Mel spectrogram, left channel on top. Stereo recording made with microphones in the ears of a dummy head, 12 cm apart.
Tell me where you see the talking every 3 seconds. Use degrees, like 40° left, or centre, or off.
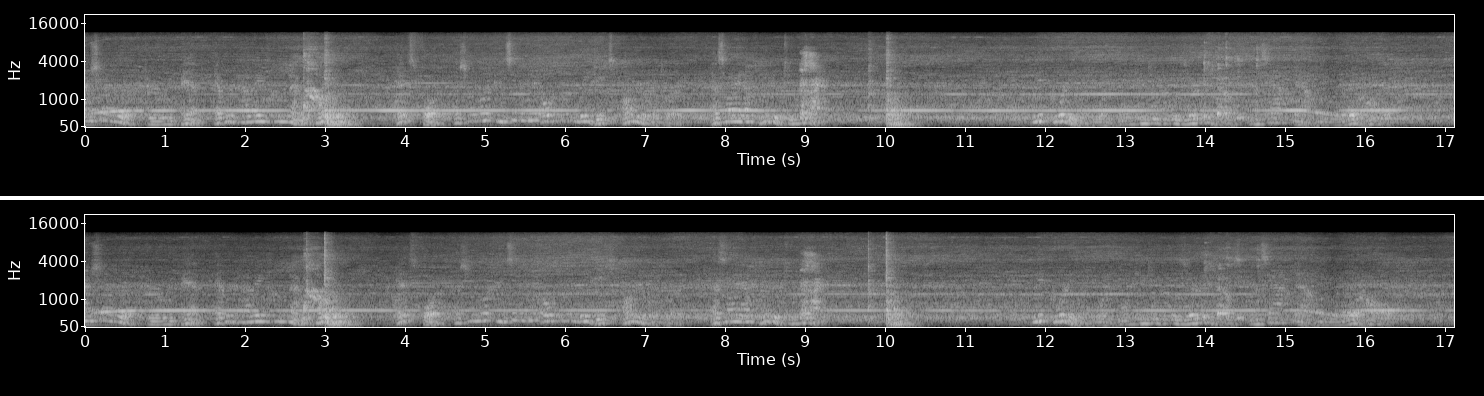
60° left, 60° left, 50° left, 20° left, centre, 10° right.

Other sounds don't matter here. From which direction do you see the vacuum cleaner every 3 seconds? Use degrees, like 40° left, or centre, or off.
50° left, 10° left, 30° right, 10° right, 30° left, 60° left.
